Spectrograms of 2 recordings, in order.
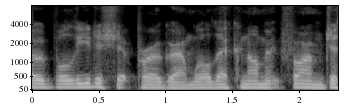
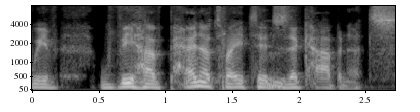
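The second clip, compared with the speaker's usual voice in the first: menacing, put-on German villain accent. Quoting what a man literally said, in a scary Bond villain German accent. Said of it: "scary Bond villain German accent".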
